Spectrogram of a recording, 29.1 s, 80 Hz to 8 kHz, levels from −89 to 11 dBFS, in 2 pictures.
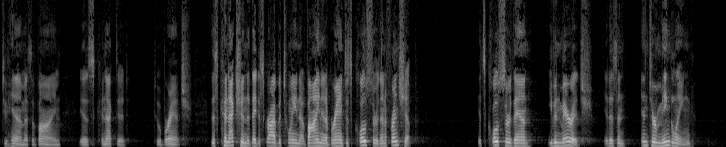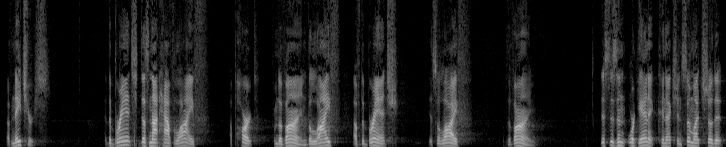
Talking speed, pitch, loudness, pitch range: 140 wpm, 165 Hz, -25 LUFS, 145-185 Hz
